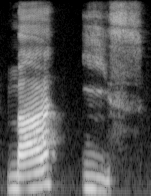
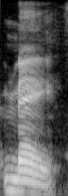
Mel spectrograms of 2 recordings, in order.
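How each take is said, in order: First: MAÏS in two distinct sounds, "ma-EES"; distinct vowels. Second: MAIS with A and I smushed into one "may" sound; smushed vowels. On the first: Teacher showing that you can hear both sounds, distinct vowels. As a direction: pull MAÏS apart into separate A and I sounds. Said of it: "they're very distinct". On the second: Teacher showing students that mais has one merged vowel, smushed vowels. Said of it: "get smushed together". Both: Shown as a demonstration.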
